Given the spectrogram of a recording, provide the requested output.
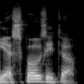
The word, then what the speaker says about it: Esposito: And the pronunciation of my name is really as it should be, Esposito.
